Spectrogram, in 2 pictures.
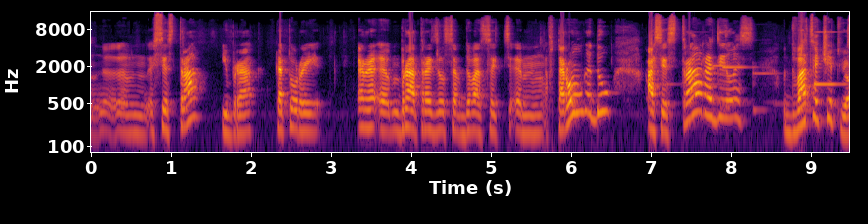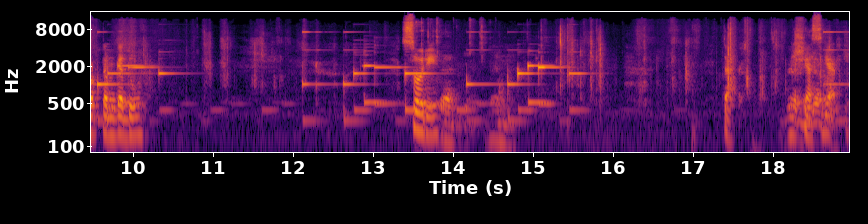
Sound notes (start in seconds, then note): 10.3 phone ring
